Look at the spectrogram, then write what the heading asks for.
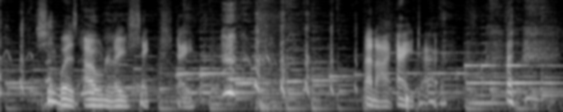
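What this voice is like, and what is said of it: Michael Caine impression. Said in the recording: “Michael Caine ... impersonations”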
